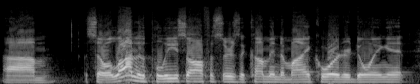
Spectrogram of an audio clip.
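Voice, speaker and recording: A man's voice: mid-range voice, fairly even intonation, brisk, smooth. A man in his forties speaking as a guest on a casual talk show, telling stories in a joking way. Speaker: guest, district judge.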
